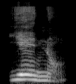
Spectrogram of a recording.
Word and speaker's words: lleno: Ah, lleno. Lleno, ou seja, a gente vê o LL como I, lleno, ou a gente vê ele como um DJ, só que muito suave. Então, lleno, lleno, lleno.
